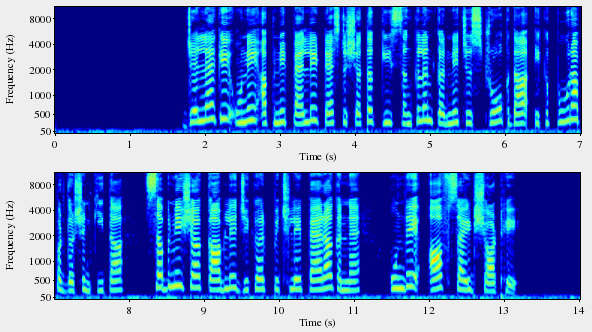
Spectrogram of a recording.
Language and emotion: Dogri, neutral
